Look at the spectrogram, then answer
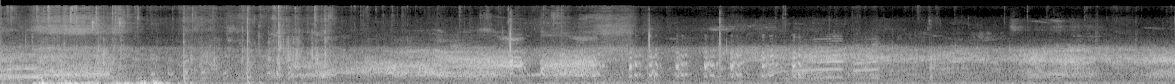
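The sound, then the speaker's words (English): Several chickens cluck and chatter steadily for the whole stretch, with a brief burst of low rumbling noise at the very start. “We still love you. Even though, come here, we've got new chickens.”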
